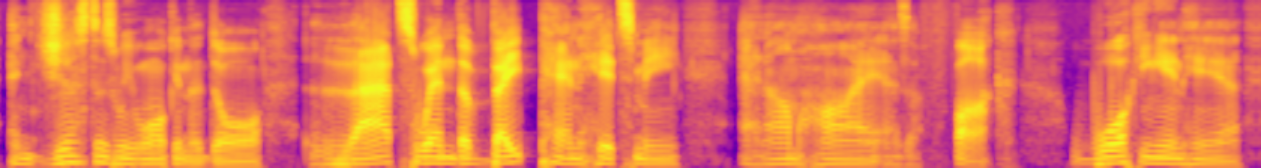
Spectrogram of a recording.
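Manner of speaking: ordinary talk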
